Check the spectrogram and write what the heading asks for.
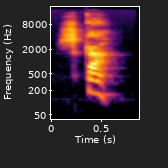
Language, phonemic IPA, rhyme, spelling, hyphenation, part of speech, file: Dutch, /skaː/, -aː, ska, ska, noun, Nl-ska.ogg
- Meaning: ska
